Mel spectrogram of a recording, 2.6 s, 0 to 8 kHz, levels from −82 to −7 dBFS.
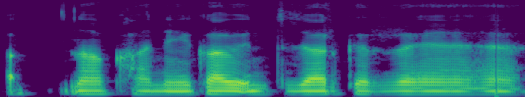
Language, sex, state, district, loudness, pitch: Hindi, male, Uttarakhand, Uttarkashi, -24 LUFS, 95 Hz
